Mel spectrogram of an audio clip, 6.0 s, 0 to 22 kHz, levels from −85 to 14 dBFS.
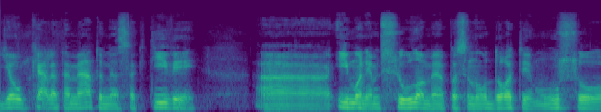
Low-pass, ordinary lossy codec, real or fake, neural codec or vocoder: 14.4 kHz; AAC, 48 kbps; fake; vocoder, 44.1 kHz, 128 mel bands, Pupu-Vocoder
